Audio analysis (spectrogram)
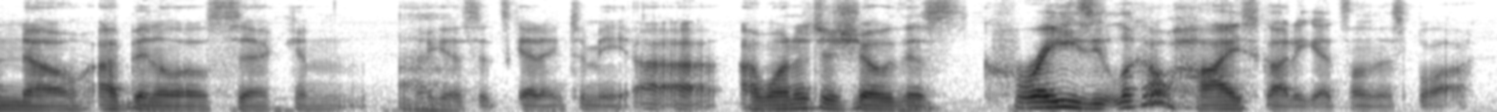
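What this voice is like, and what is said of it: Deteriorating, strained sick voice. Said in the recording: “My voice is deteriorating at a rapid. ... I hear that.”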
